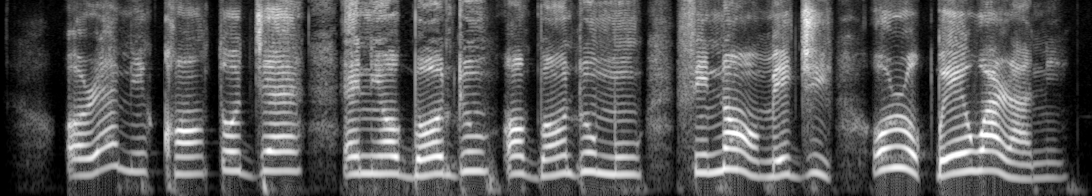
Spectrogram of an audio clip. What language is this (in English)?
Yoruba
